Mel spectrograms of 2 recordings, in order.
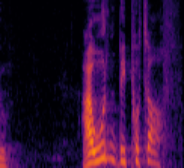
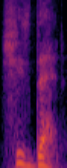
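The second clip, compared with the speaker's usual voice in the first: ordinary talk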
